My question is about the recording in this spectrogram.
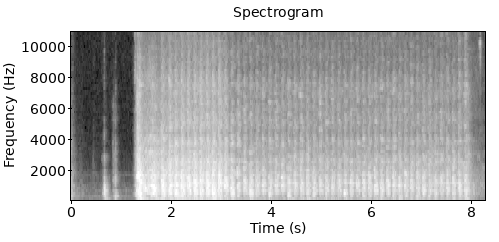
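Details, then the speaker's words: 1967 Ford Anglia 105E with Mitsubishi Galant VR4 6A13TT twin-turbo engine, after a burnt coilpack connector and a new wire run: starter cranks evenly about four turns a second for seven seconds, never catches; no crank sensor signal despite continuity everywhere. "we still do not have a crank sensor signal still no trigger one so i've probed everything again everything has continuity"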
